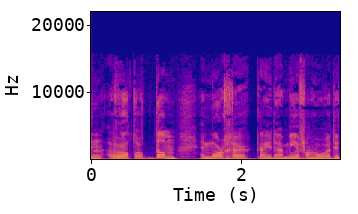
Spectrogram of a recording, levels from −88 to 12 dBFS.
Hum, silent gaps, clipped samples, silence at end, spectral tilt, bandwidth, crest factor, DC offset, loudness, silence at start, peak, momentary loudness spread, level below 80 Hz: none; none; under 0.1%; 0 s; -5.5 dB/octave; 16 kHz; 14 dB; 0.3%; -20 LUFS; 0 s; -6 dBFS; 4 LU; -32 dBFS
